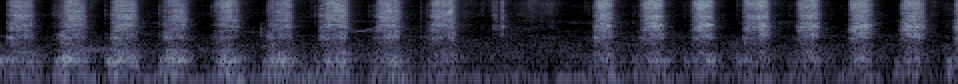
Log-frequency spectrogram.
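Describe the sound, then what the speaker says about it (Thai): Coconut flesh scraped on a grater in a Thai kitchen, a quiet, close, regular rhythm of raspy strokes, about three per second, with a brief pause midway. "เราขูดไปเรื่อยๆจนหมดลูกเลยนะคะ"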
